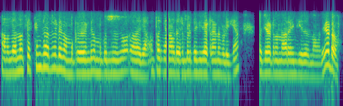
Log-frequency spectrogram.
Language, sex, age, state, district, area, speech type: Malayalam, male, 30-45, Kerala, Ernakulam, rural, conversation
